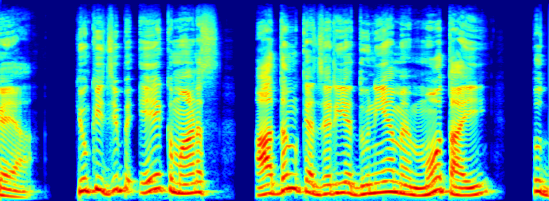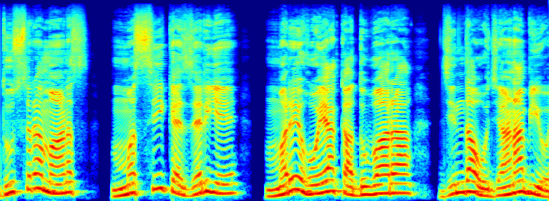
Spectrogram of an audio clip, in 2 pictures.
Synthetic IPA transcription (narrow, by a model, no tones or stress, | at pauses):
ɐja̰ | kjũːk̬id͡ʒɪbeːkmaːɽ̃əs | aːd̪əmkezɐɾɪjed̪ʊnɪjam̤ɛ̃mɔːt̪aːi | t̪od̪ʊsɾamaːɽ̃əs | mɐsiːɦkezɐɾɪje | mɐɾeɦoːjakad̪ʊbaːɾa | d͡ʒɪ̃nd̪aɦod͡ʒaːɽ̃abʱiɦoː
